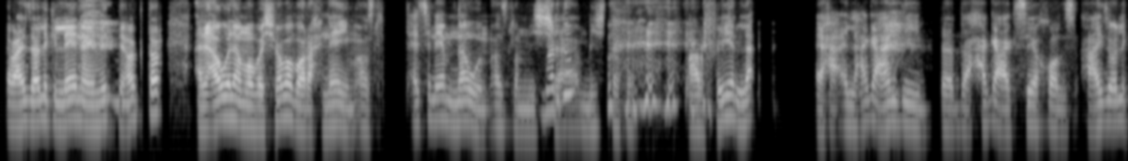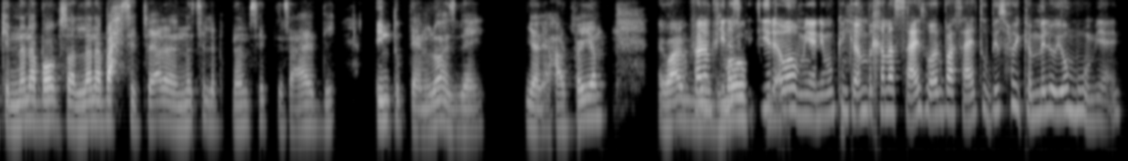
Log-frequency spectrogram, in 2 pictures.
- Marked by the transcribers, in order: laugh; tapping; chuckle
- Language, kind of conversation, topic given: Arabic, podcast, لو ادّوك ساعة زيادة كل يوم، هتستغلّها إزاي؟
